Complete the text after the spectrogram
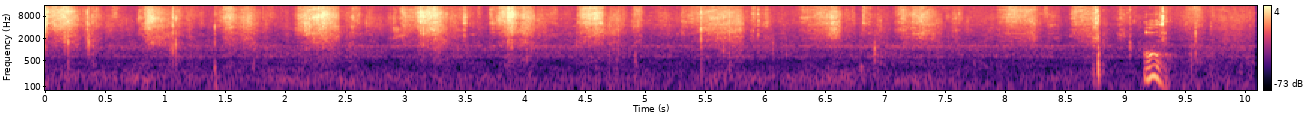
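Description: Loose soil crumbles and trickles as it is moved by hand.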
